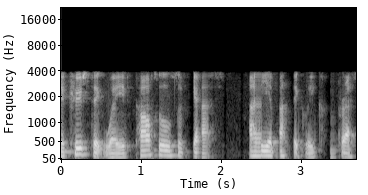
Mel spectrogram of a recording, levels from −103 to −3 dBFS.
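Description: From 0.66 to 1.24 s the speech turns choppy, with small pieces missing. This is repeated packet loss (robotic sound). Audio kept failing to arrive in time, leaving holes of up to 25 ms. Each one was filled by continuing the previous sound, so about 27% of the stretch is patched rather than real.

At 1.42 s there is a single sharp, isolated click. The likely cause is dropped samples: a tiny slice of roughly a few samples vanished, and the waveform jumps straight to a later value. Nothing audible is lost, but the jump itself clicks.

From 1.60 to 3.45 s the robotic chopping returns and is heavier. The gaps reach 97 ms. About 35% of this span is concealment. Throughout the clip, nothing above 4 kHz comes through the call path, which points to the G.711 mu-law codec.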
